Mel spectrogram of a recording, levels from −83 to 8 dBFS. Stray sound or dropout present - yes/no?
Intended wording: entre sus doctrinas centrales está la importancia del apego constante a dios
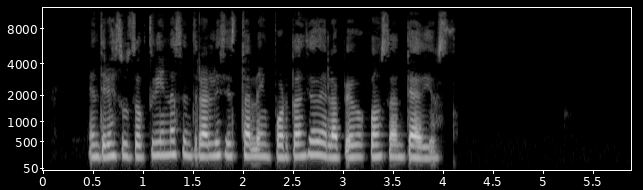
no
